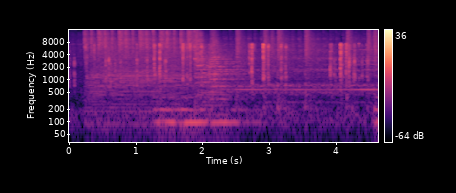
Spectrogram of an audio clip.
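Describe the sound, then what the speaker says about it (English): Rapid, irregular clicking of a computer keyboard during an Age of Empires Online tournament cast, fairly quiet and close, with no talking over it. "God, my typing is hopeless today."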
